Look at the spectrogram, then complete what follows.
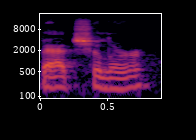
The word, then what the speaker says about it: Batchelor: Okay, with Richard Batchelor. And it's spelled batch like a batch of cookies b a t c h a r e b a t c h a l o r Batchelor.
